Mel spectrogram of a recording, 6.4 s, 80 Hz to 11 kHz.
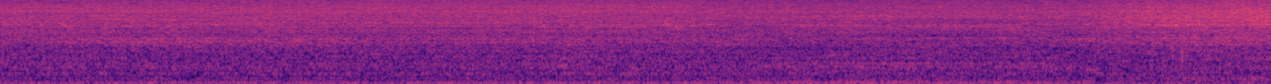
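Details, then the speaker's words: Chevy Express van, 4.3L V6, after about 10 days chasing a P0300 and cylinder 5/6 misfire. Now an even, steady idle with no skips or dips. Normal idle. "well finally after I don't know about 10 days it works finally works"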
